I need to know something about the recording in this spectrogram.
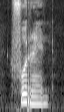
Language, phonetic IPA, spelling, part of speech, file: Ukrainian, [fɔˈrɛlʲ], форель, noun, Uk-форель.ogg
- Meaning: trout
